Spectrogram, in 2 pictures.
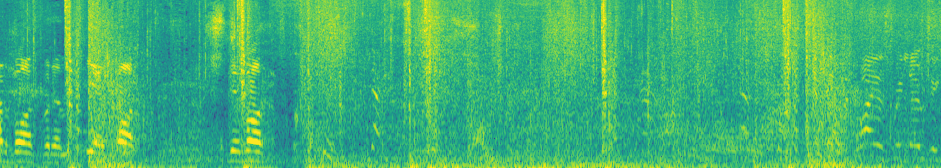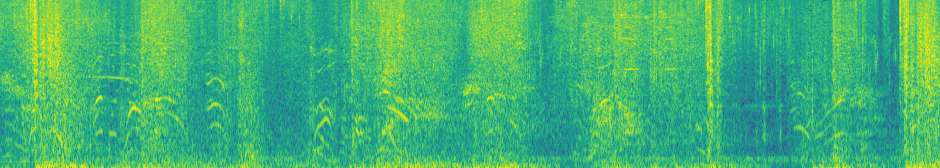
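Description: Gunshots crack in short bursts close by.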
